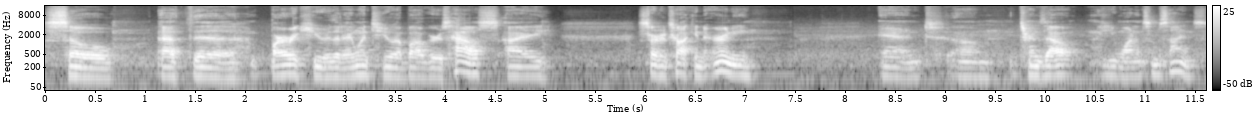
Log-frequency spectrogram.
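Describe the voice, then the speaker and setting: A man with a fairly low pitch talks at a very slow pace with long, frequent pauses and fairly even intonation. Noticeable background noise and audible room echo fill the recording. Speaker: maker and YouTuber. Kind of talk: casual vlog talk.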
